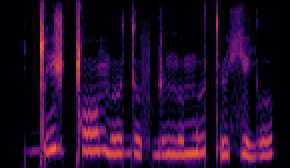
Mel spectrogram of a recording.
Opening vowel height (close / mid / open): mid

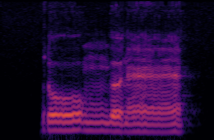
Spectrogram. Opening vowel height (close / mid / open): mid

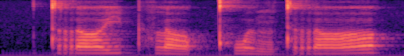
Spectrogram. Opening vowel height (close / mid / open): mid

